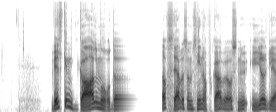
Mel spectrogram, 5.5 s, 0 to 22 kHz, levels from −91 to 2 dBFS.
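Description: At 2.31 s the speech halts in a call audio freeze until 3.27 s. The last sound smears into a fading buzz or hiss, then 0.6 s of silence. Packets were likely held up, emptying the jitter buffer. Speech resumes where it stopped, nothing missing, but 0.93 s late.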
